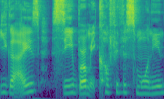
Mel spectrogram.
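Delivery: put-on American accent. Imagining a woman filming a mirror video about her coffee, imitating her American accent. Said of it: "imagine her in her American".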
